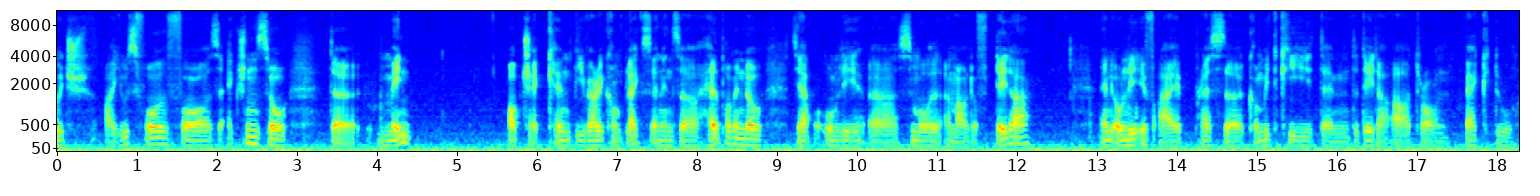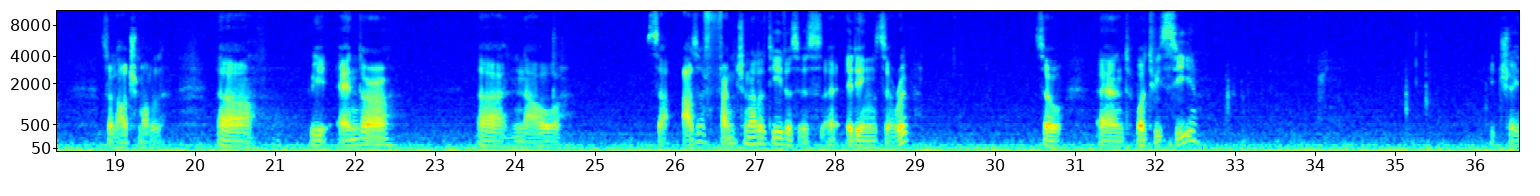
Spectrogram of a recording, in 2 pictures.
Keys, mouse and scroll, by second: 24.6-26.5 drag, 29.4 click, 33.9 click, 35.3 KP_2.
